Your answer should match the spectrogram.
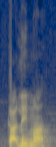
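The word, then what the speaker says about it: كلمة: কালিমা উচ্চারণ করি আমরা কালিমা, শব্দ বা পদ।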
